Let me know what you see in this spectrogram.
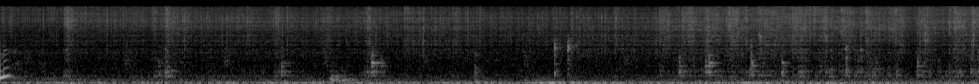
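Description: Cauliflower florets and potato cubes sizzling in a little oil in a stainless steel pan while a wooden spatula stirs them. The sizzle grows busier in the second half.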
